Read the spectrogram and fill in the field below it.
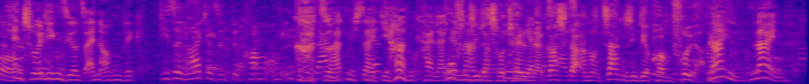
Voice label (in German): Assistentin; Woodhouse Assistentin; Madam Secretary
